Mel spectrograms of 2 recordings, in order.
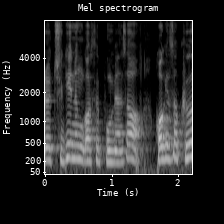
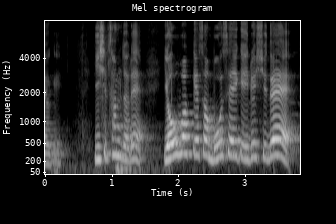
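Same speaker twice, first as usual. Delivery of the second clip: ordinary delivery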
